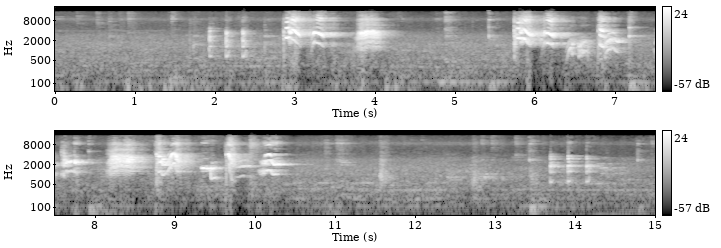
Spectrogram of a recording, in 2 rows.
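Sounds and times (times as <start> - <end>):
parrot squawking: 1.9 - 4.3, 5.7 - 10.6.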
